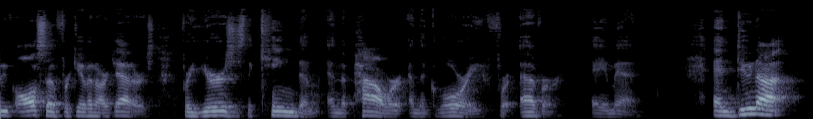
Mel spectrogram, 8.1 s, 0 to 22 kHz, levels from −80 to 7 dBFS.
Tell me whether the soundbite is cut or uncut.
uncut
